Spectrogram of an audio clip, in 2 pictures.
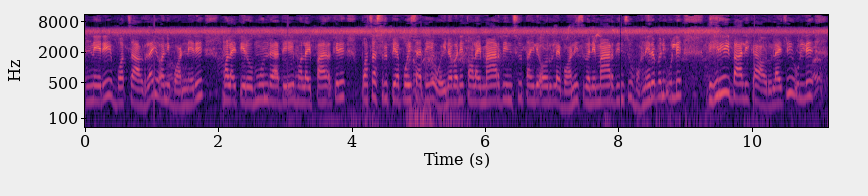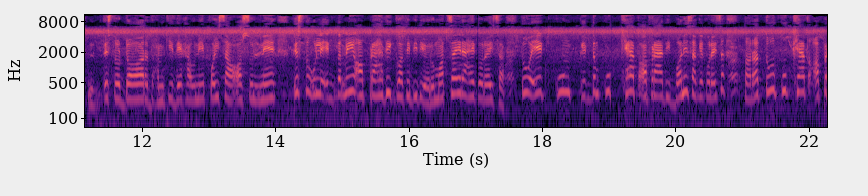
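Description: A woman talking continuously, with a steady high chirring of insects underneath.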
